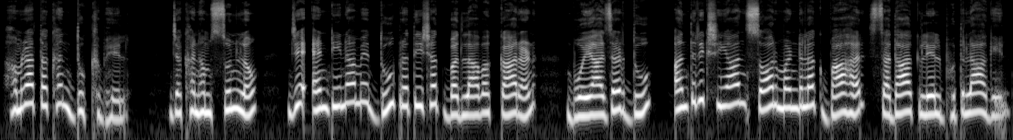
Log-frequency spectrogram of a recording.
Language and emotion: Maithili, sad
